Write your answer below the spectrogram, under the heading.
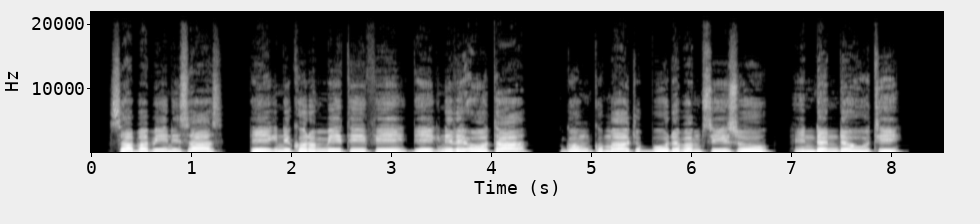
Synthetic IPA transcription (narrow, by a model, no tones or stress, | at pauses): sɐbɐbiːnɪsaːs | ᶑiːɡnɪkɔɾɔmːiːt̪iːfɪᶑiːɡnɪɾɛʔo̞ːt̪aː | ɡɔŋkʊmaːt͡ʃʼʊbːuːᶑɐbɐmsiːsuː | hɪnd̪ɐnd̪ɐʔuːt̪ɪ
